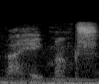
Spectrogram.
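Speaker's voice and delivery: whispered under the breath. Player character muttering about the bald group, whispering under breath. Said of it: "I whisper under my breath".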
